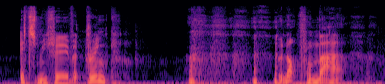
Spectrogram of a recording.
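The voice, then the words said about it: Attempted Irish accent. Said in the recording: “Was that an Irish accent? ... No, I tried doing it.”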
